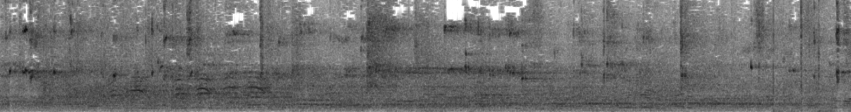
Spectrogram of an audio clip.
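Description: Live sound of a basketball game in a gym. A ball bounces and shoes squeak briefly on the hardwood court over a steady hubbub of voices, with the echo of a large hall.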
